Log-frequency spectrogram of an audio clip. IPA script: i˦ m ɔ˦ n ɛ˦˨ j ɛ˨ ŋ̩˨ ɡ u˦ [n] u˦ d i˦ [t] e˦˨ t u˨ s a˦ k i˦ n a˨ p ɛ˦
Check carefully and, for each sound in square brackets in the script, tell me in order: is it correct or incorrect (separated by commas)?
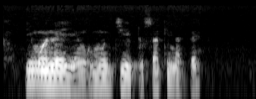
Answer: incorrect, incorrect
